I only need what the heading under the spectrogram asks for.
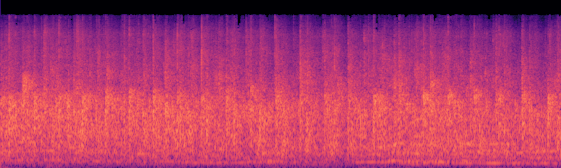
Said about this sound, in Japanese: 日本製鉄鹿島硬式野球部市長表敬訪問にいらっしゃいました。職員の皆さんが廊下に並び拍手でお出迎えです。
